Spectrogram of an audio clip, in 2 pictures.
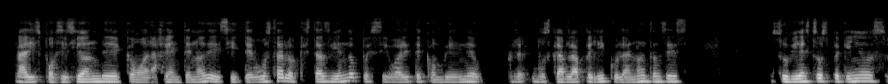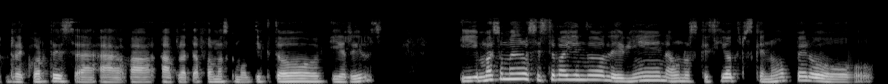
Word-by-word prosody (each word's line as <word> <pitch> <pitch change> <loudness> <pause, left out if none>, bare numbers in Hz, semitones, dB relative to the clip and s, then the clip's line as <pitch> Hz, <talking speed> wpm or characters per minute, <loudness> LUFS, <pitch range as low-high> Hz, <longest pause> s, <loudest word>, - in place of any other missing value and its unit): a 115 -2 +2
disposición 120 +2 +1
de 130 -2 +4
como 115 -3 -3
a - - -3
la 110 - -7
gente, 115 -2 -4
¿no?, 120 +4 -1
de: 135 -5 +2
"Si 115 -1 -7
te 110 - -3
gusta 130 +7 +1
lo 135 -4 +1
que 130 - -21
estás 130 +1 -1
viendo 150 +7 0
pues 125 -1 -9
igual 115 0 -3
y - - -7
te 115 - -4
conviene 115 +2 -3 0.3
re 120 0 -8
buscar 120 -1 -3
la 115 0 0
película", 115 -1 -1
¿no?, 125 +4 0
entonces 130 -1 -1 0.8
subí 130 -1 +4
estos 135 +1 +3
pequeños 140 +1 +1
recortes 125 +3 0
a 110 -1 -1
a 110 0 -1
a 115 -2 0
plataformas 115 +3 -3
como 110 -3 -5
TikTok 130 +2 +3
y 125 -2 -1
Reels 150 +10 -3 0.7
y 160 +2 +1
más 210 +7 +3
o - - +4
menos 250 -2 +4
estaba 220 +3 +1
yéndole 210 -7 +3
bien 185 +5 +1
a 145 - +1
unos 145 -2 -2
que 115 - -7
sí, 160 +6 -1
otros 160 0 -1
que 125 - -4
no, 155 +8 -2
pero 135 -11 +1
130 Hz, 180 wpm, -21 LUFS, 115-145 Hz, 0.8 s, de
